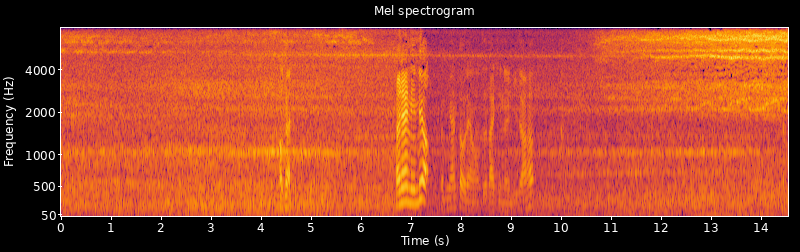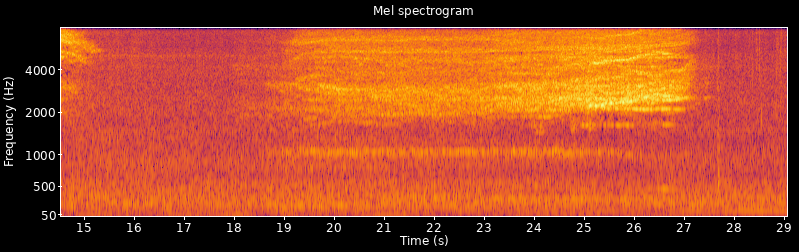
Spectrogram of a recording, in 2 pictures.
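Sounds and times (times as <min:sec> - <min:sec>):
train wheels rumbling: 0:00.0 - 0:29.0
high-pitched wheel squealing: 0:10.6 - 0:15.4, 0:18.8 - 0:27.5.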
